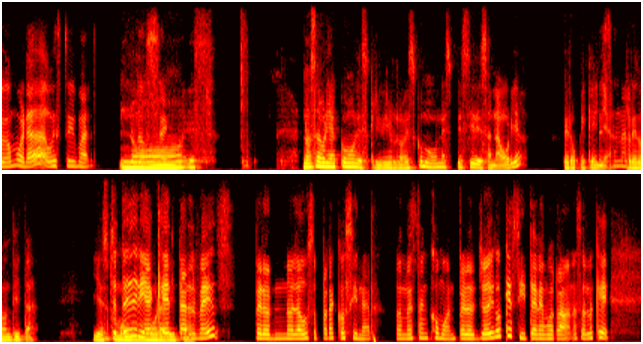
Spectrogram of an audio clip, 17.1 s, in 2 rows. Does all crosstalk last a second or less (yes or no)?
no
